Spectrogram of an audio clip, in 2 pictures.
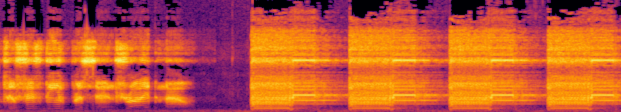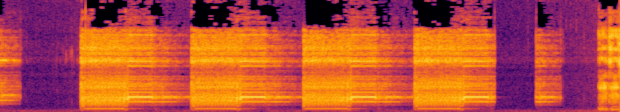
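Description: Loud electronic warning alarm sound effect, repeating in two-tone bursts that step down in pitch: four bursts, a short break, then five slightly lower bursts. It opens with about two seconds of a distorted, wavering voice.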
